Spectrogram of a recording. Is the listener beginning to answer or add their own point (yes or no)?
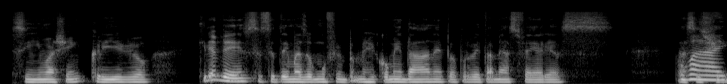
yes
